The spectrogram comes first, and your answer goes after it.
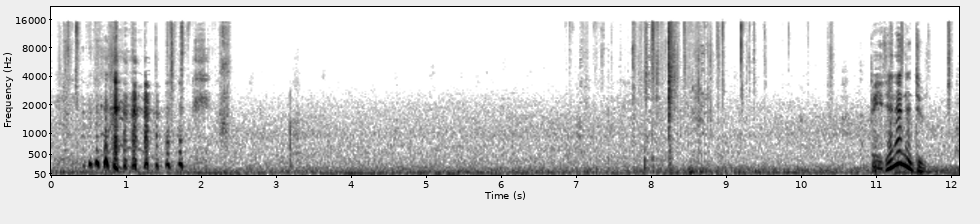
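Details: Halo, a male Samoyed of seven and a half months, barks to get someone to play with him: a quick run of short, tonal yaps in the first two seconds, then quiet, then one louder rising-and-falling bark near the end.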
